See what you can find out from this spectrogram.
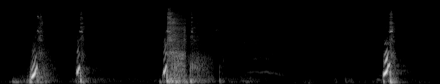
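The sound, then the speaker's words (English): A sleeping dog whimpers while dreaming and lets out muffled little yips, four short soft bursts spaced irregularly with quiet gaps between, with no talking. “The dog's having a dream.”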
